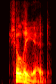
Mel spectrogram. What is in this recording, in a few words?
"chiliad", American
